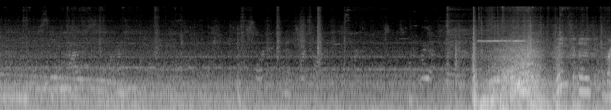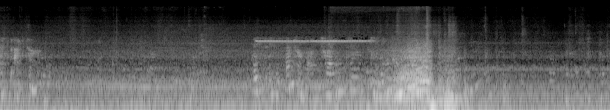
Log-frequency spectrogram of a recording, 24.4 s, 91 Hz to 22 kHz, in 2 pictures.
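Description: London Underground Central line train (1992 stock) slowing to a stop, its motor whine falling, under a steady low rumble. About ten seconds in, the sliding doors open with a short high beep; later a steady high warning tone sounds for about two seconds before the doors close, the loudest moment.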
